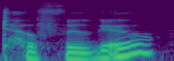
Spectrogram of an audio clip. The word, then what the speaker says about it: Tofugu: There's a website called Tofugu. It's just spelled like tofu, G-U. It's Tofugu.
